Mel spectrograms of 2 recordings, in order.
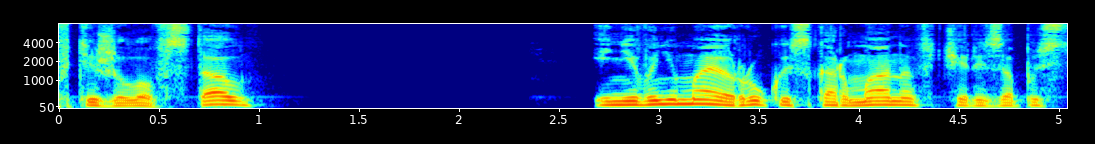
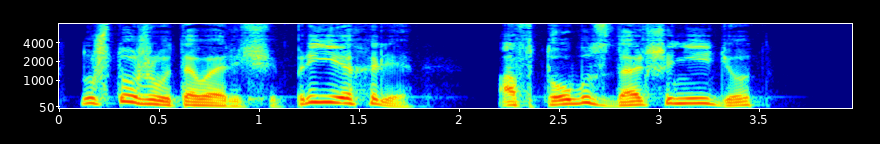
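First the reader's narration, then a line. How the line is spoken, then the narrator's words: Cheerful. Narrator (Russian): Бортпроводница весело сказала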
